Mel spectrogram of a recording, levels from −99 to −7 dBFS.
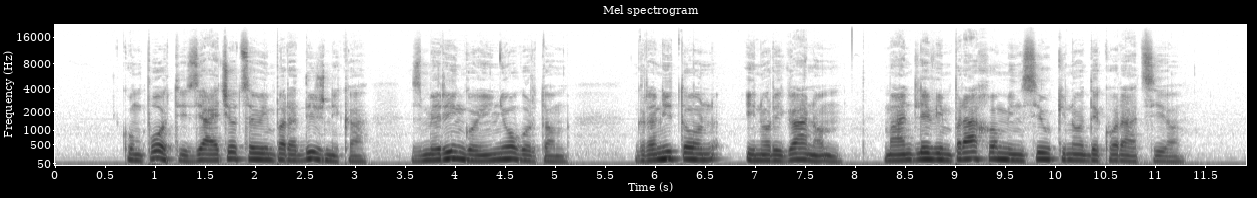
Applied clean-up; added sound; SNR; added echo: none; none; none; none.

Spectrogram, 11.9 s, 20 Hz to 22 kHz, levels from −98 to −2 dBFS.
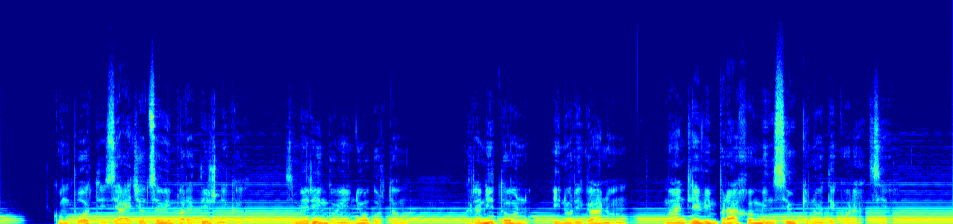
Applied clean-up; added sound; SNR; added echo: neural mask model RNNoise.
